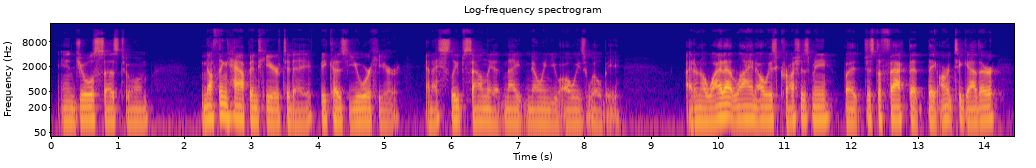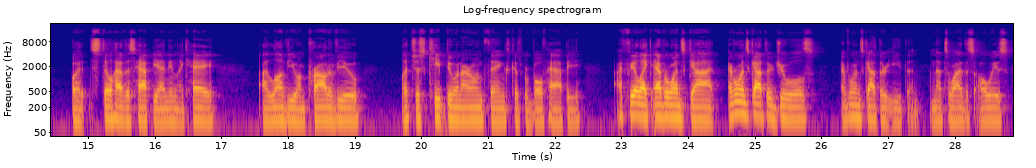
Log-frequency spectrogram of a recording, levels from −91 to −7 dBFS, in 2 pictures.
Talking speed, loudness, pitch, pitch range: 175 wpm, -27 LUFS, 95 Hz, 90-105 Hz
